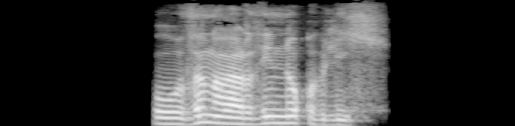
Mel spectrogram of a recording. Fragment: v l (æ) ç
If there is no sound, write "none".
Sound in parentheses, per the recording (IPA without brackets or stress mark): i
